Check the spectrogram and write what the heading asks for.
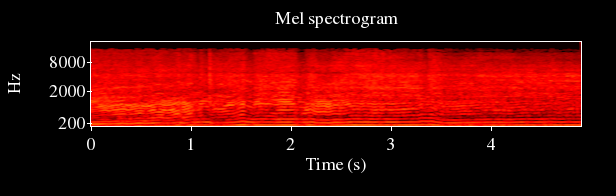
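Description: Beta 125 RR two-stroke dirt bike engine riding off at a steady high pitch, with a few small throttle blips.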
